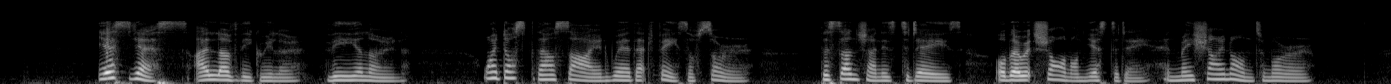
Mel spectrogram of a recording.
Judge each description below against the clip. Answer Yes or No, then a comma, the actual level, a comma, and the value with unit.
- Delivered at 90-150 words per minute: Yes, average, 145 wpm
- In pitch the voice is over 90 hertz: Yes, medium, 185 Hz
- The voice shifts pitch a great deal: No, average, 4.4 semitones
